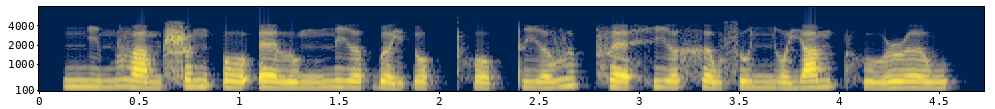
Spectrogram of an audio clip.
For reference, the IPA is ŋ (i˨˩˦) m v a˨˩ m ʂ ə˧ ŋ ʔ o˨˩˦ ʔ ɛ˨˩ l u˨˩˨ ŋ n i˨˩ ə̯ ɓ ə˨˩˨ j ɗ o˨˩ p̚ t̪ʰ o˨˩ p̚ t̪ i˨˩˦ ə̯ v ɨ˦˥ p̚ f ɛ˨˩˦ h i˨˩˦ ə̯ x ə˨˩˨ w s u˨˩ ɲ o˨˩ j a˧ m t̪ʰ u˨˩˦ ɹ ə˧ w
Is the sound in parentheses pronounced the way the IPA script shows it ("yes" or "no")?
yes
